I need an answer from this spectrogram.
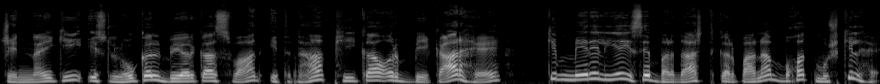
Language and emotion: Hindi, disgusted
